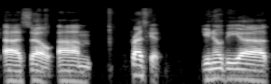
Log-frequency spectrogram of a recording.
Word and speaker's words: Prescott: What is the something that Trescat, Arizona, not Prescott, by the way? Just do a little uh lesson in in pronunciation. Pres Valley. Uh yeah. Yeah. Prescuit Valley and Prescuit.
